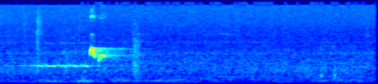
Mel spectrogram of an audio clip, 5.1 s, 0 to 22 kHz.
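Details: At Zama Yatoyama Park, Kanagawa, Japan, on 16 May 2023, a young Japanese bush warbler sings in a spring-fed valley: a plain, held whistle of about a second, then a short burst of higher, twisting notes, followed by quiet.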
